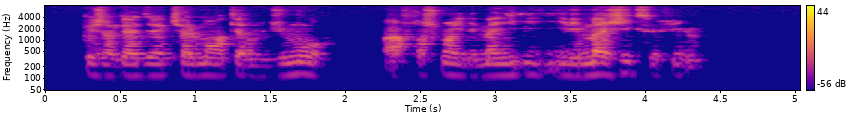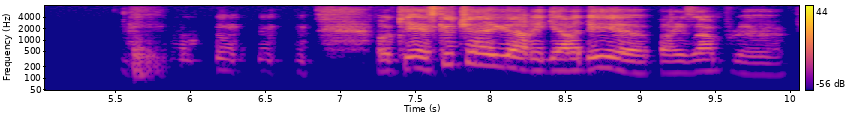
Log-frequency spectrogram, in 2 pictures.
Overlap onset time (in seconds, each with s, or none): none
